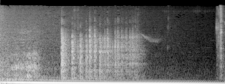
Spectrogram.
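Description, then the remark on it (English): Dice clatter across a hard tabletop in a quick run of sharp clicks, then settle with a short, faint ringing tone. One last crisp tap comes at the end over a steady low hum. The dice are rolled for initiative in a game of D&D. “Well, roll for initiative.”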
